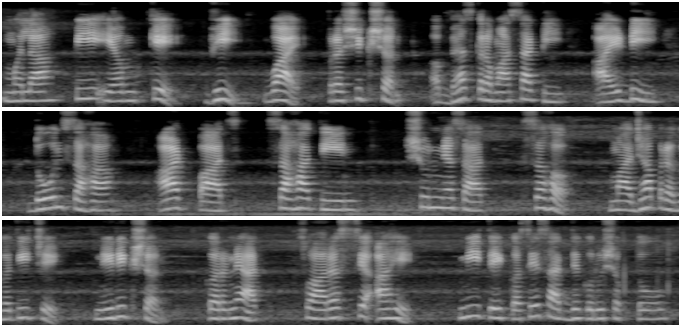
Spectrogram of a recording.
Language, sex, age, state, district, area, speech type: Marathi, female, 30-45, Maharashtra, Wardha, rural, read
